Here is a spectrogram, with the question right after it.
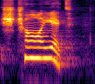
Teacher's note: Şikayət sözündə A uzanır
